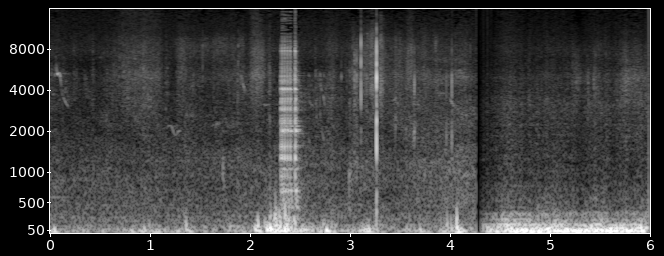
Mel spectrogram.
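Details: Dry creak and sharp click over low rumble as the suspension moves, from a broken sway bar link; fixed by replacing both sway bar links.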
